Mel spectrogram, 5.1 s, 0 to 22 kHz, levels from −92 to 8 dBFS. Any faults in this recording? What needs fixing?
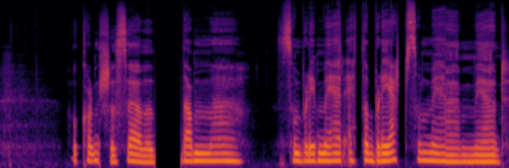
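A playback stall cuts the speech dead from 1.55 to 1.81 s, about 260 ms of silence, most likely because the player ran out of buffered data or its audio thread was blocked. On a waveform it shows as a flat gap, and on a spectrogram as a blank vertical band with abrupt edges.

Catch-up at higher speed follows from 1.81 to 4.46 s. The player resamples its backlog at 1.1x to recover the lost time, so the speech runs faster and sits about a semitone and a half higher before returning to normal. A spectrogram shows the harmonics shifted upward and the syllables compressed in time across that stretch.

Both faults come from the same stall, so a deeper jitter buffer, an unblocked audio thread, and time-stretching that holds pitch steady during any catch-up would prevent them.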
